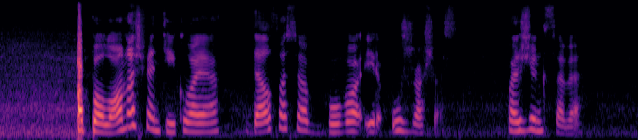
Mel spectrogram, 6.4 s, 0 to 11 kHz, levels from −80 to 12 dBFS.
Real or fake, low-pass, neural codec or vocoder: fake; 9.9 kHz; codec, 44.1 kHz, 7.8 kbps, Pupu-Codec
